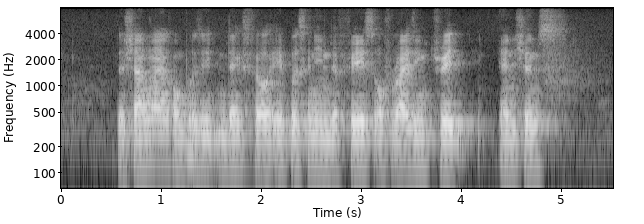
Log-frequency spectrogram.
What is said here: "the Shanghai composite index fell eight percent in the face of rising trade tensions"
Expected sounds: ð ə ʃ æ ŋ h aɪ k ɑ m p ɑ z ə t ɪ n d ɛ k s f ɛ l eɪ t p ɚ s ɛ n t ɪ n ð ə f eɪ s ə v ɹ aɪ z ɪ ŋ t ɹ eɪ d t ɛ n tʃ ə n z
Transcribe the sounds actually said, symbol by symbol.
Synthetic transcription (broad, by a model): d ə ʃ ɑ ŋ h aɪ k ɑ m p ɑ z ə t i n d ɛ k s f ɛ l eɪ t p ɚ s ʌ n ɪ n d ə f eɪ s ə f ɹ aɪ z ɪ ŋ t ɹ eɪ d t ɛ n ʃ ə n s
